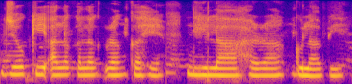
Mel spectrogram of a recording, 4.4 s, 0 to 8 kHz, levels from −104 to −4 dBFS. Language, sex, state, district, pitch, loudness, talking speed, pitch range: Hindi, female, Arunachal Pradesh, Papum Pare, 220 Hz, -19 LUFS, 135 wpm, 210-230 Hz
